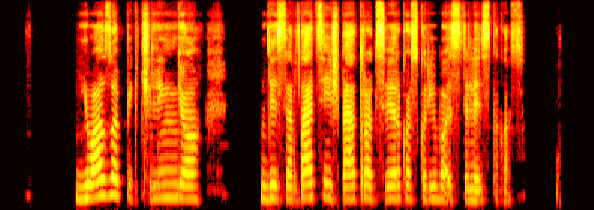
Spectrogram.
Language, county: Lithuanian, Kaunas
